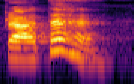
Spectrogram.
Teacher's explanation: अब आता है विसर्ग। किसी व्यंजन के बाद यदि विसर्ग लगा हो तो उसका उच्चारण अह की तरह होता है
